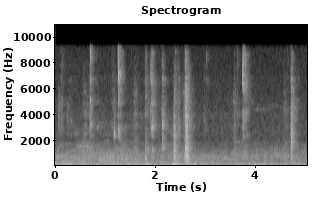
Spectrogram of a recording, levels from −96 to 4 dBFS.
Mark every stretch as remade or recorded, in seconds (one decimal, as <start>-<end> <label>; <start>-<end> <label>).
0.0-5.0 recorded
